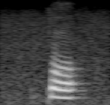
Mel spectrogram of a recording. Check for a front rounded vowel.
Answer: absent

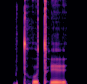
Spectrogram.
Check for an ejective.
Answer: present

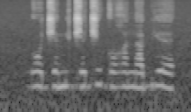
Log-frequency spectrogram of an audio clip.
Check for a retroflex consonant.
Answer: absent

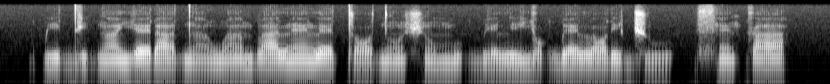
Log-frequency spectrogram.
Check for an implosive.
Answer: absent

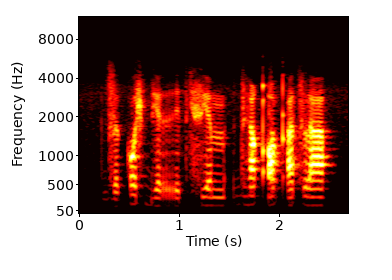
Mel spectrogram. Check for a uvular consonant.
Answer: present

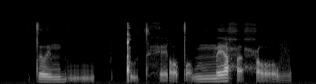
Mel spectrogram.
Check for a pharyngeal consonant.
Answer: present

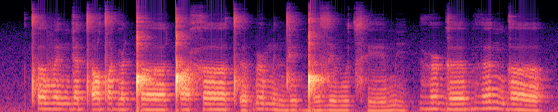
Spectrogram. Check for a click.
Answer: present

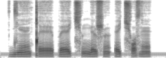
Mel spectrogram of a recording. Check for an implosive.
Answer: absent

